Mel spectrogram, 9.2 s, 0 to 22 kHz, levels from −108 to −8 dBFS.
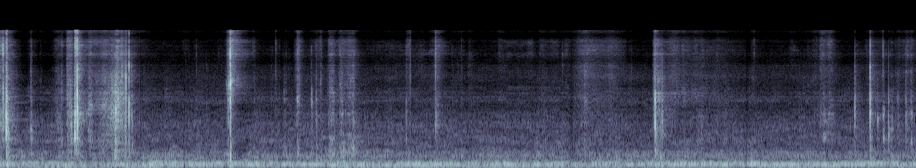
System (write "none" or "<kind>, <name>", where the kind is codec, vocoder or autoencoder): codec, SNAC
